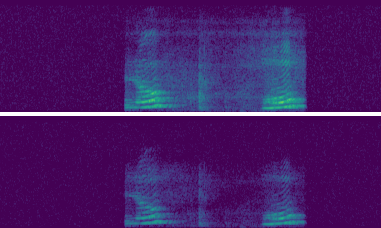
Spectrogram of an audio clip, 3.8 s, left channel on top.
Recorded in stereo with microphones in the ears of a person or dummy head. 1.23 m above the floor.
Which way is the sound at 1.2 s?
40° left (ahead or behind).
